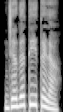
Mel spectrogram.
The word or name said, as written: ಜಗತೀತಲ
